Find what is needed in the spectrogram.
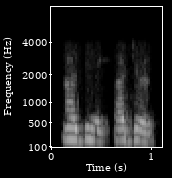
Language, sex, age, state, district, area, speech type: Nepali, female, 18-30, West Bengal, Darjeeling, rural, conversation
